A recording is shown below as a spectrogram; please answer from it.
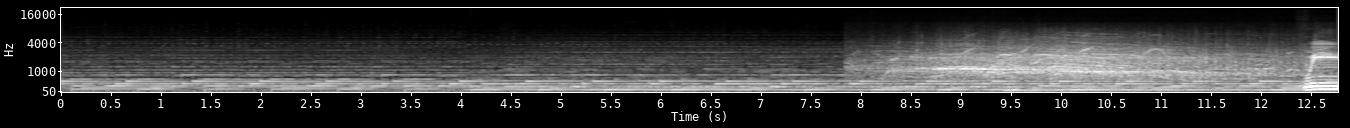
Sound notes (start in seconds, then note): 7.8 crowd cheers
